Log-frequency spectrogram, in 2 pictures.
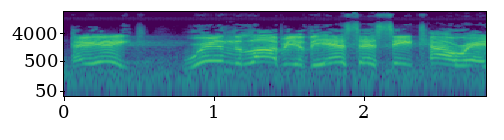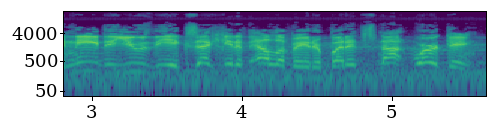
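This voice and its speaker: A man's voice: sits high, quick pace, bright, forceful tone, full character voice. An actor playing a cautious, businesslike male mercenary soldier in a video game, terse and practical. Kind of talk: video game cutscene voice acting. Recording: noisy battle ambience with gunfire and vehicles.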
